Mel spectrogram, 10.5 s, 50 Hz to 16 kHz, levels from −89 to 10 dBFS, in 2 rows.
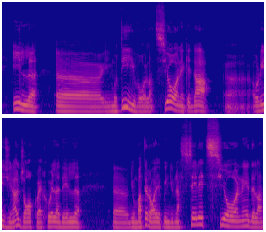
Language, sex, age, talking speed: Italian, male, 20-39, 125 wpm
